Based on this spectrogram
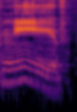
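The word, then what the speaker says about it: Niamh: but people I swear people have enough trouble with Neve with it rhyming with and being spelled like leave and weave rhymes with Steve imagine if we had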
